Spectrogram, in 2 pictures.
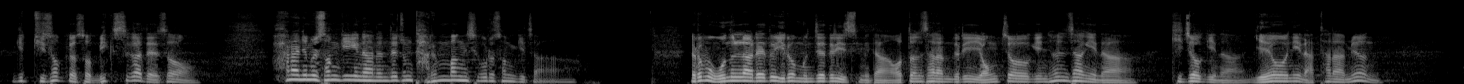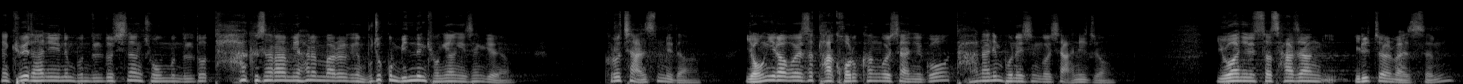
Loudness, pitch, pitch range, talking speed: -30 LUFS, 150 Hz, 120-175 Hz, 315 characters per minute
